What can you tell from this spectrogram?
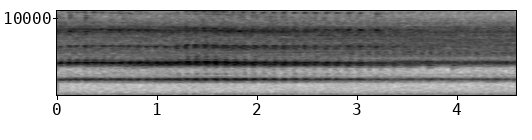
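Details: Evening cicadas at 19:06 on Monday, 23 July 2018, give a steady, shrill, ringing chorus that pulses gently in loudness.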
